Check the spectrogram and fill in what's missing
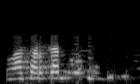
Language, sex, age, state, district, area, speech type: Odia, female, 45-60, Odisha, Gajapati, rural, conversation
